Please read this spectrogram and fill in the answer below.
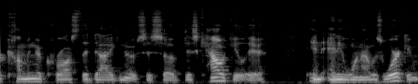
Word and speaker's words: dyscalculia: But as I went through the research, I came across multiple pronunciations: dyscalculia, dyscalculia, dyscalculia, and dyscalculia. So I highlighted this one because calculator, calculia, dyscalculia, that seemed like it would be appropriate.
